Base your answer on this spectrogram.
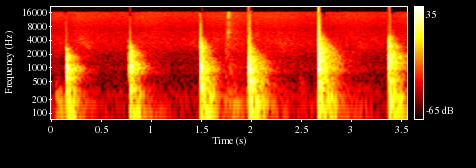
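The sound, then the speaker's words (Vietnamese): Six sharp wooden knocks on a door at an uneven pace, each a crisp thud with a quick decay, fairly light, with silence between them. “Chú ếch vừa nhảy lên một cái thì có tiếng gõ cửa rất nhẹ phía sau.”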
